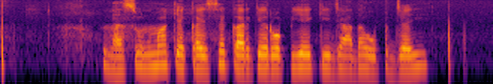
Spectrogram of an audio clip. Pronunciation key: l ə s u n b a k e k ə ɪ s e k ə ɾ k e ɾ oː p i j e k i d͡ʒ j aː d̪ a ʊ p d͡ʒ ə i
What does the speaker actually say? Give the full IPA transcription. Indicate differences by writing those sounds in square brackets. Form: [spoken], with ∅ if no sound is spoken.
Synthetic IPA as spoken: l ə s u n [m] a k e k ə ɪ s e k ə ɾ k e ɾ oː p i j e k i d͡ʒ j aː d̪ a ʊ p d͡ʒ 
